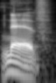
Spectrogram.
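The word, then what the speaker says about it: Neve: so also we've learned the companion's name is Nev that's how we pronounce it Nev at least I'm assuming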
